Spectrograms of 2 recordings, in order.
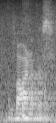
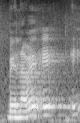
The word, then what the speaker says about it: Bernabé: Yo siempre pronuncio en inglés en mi mente, Barnabas, pero Bernabé, y vi una división en ellos.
